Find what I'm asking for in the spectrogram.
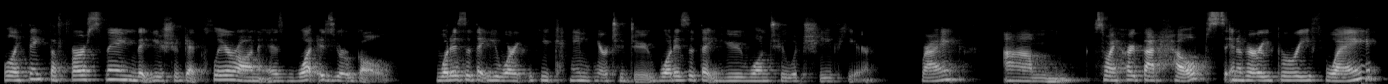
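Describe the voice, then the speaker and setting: A woman's voice: lowish voice, a little slow. Woman, young adult, Australian-American accent, upbeat, chatty, live stream host. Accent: Australian mixed with American. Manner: chatty and upbeat, many fillers and restarts. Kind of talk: casual live stream chat to viewers.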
